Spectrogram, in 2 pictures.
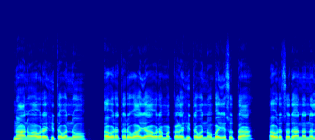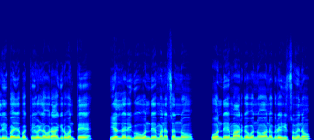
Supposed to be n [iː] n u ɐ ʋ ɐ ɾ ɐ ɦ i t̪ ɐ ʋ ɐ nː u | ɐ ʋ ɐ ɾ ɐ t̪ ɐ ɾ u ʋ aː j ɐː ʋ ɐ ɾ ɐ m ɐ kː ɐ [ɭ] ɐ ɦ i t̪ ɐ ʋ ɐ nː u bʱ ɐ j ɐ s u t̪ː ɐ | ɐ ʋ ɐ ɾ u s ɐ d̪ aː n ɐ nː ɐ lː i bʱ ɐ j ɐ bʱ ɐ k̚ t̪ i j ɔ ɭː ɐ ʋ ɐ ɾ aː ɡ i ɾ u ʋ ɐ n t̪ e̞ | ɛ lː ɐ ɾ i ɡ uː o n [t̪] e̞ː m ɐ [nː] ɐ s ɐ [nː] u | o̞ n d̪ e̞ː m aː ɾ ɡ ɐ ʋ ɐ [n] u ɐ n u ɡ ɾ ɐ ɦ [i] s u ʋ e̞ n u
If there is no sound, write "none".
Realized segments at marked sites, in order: aː, ɭ, d̪, n, nː, nː, i

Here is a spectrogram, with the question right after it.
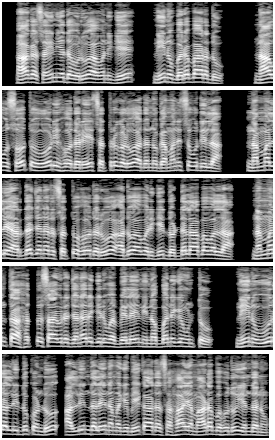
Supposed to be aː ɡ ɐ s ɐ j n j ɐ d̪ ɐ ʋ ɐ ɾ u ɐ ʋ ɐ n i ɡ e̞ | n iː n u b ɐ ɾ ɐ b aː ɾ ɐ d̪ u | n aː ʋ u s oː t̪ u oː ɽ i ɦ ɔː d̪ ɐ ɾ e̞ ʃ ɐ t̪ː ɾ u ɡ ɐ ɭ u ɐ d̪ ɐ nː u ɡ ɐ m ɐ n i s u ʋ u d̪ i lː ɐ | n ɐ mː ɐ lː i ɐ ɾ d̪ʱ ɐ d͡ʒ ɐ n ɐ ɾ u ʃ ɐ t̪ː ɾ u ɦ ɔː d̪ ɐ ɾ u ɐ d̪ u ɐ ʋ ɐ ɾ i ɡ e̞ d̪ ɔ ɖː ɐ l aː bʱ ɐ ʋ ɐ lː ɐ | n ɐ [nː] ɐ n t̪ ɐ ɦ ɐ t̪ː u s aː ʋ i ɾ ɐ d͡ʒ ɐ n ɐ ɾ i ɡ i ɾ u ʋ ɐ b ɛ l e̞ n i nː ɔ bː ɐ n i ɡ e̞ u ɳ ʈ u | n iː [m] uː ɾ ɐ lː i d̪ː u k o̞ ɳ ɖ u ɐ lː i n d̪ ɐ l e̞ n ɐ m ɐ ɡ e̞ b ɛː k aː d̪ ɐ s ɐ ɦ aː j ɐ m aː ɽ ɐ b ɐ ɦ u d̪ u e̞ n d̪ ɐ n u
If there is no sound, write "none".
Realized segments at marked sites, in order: mː, n

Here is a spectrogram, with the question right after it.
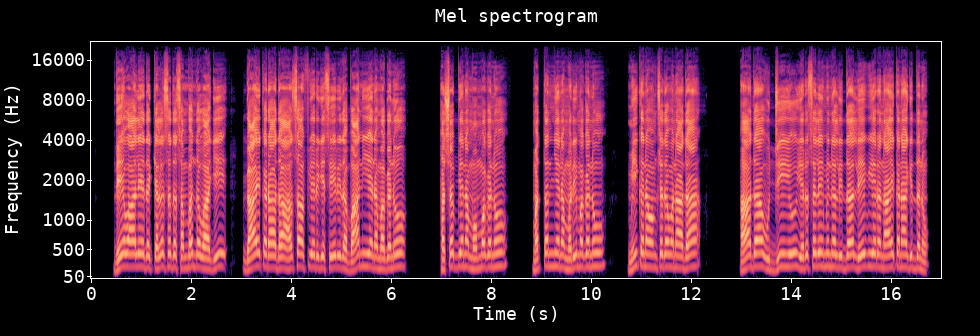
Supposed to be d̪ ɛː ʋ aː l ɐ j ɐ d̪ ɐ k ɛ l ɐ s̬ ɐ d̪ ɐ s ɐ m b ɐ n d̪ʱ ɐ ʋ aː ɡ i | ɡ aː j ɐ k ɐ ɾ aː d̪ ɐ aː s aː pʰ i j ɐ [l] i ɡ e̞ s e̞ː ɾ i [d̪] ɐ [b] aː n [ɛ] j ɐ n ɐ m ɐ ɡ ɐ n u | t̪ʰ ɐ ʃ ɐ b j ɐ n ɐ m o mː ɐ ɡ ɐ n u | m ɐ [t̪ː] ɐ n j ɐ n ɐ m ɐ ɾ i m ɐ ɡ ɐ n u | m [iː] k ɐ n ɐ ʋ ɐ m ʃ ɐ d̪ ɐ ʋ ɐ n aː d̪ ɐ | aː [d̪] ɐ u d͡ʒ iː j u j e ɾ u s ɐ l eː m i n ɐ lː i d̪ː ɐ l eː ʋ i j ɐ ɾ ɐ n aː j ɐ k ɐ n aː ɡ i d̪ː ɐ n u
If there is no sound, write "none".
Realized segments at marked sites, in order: ɾ, d̪, b, i, t̪ː, iː, d̪

